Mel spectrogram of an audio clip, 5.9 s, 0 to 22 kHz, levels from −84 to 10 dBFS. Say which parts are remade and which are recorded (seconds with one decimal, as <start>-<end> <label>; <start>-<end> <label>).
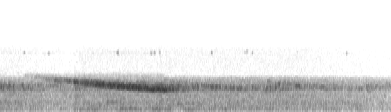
0.0-2.7 remade; 2.7-5.9 recorded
